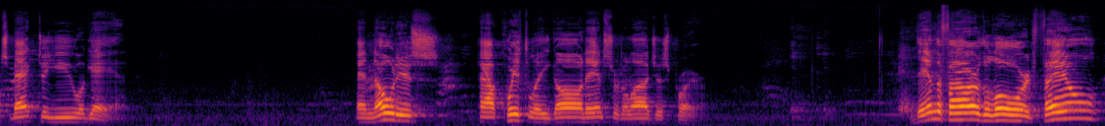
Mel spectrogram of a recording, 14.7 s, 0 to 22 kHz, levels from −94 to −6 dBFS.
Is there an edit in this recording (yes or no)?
no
